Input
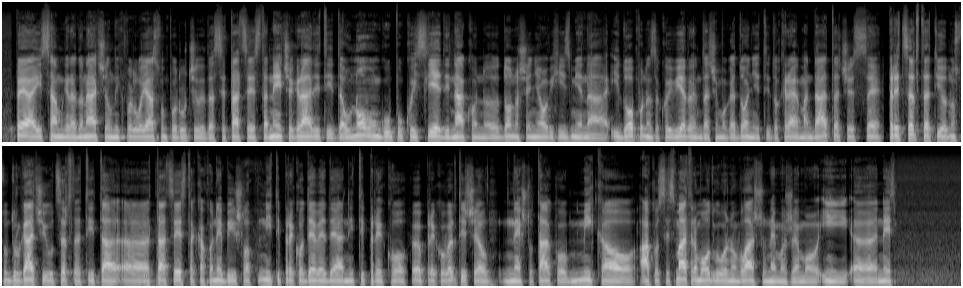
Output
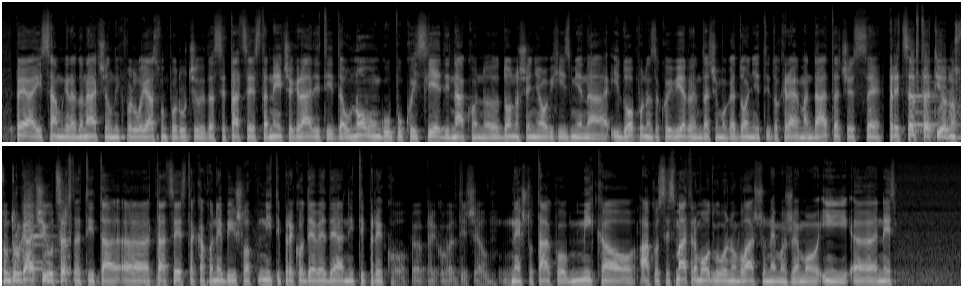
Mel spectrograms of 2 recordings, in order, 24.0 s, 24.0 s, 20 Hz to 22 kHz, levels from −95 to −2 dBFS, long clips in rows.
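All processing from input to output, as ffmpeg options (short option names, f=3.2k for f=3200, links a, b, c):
-filter_complex "[0:a]asettb=1/sr,asplit=3[a][b][c];[a]atrim=end=11.354[d];[b]atrim=start=11.35:end=12.84,asetpts=PTS-STARTPTS,afade=t=in:d=0.004:c=qsin,afade=t=out:st=1.486:d=0.004:c=qsin,equalizer=f=3.2k:w=0.31:g=-5,bandreject=f=176.5:t=h:w=4,bandreject=f=353:t=h:w=4,bandreject=f=529.5:t=h:w=4,bandreject=f=706:t=h:w=4,bandreject=f=882.5:t=h:w=4,bandreject=f=1.059k:t=h:w=4,bandreject=f=1.2355k:t=h:w=4,bandreject=f=1.412k:t=h:w=4,bandreject=f=1.5885k:t=h:w=4,bandreject=f=1.765k:t=h:w=4,bandreject=f=1.9415k:t=h:w=4,bandreject=f=2.118k:t=h:w=4,asplit=2[e][f];[f]highpass=f=720:p=1,volume=24dB,asoftclip=type=tanh:threshold=-14dB[g];[e][g]amix=inputs=2:normalize=0,lowpass=f=2.4k:p=1,volume=-6dB[h];[c]atrim=start=12.836[i];[d][h]acrossfade=d=0.004:c1=hsin:c2=qsin[j];[j][i]acrossfade=d=0.004:c1=qsin:c2=hsin,asettb=1/sr,asplit=3[k][l][m];[k]atrim=end=16.744[n];[l]atrim=start=16.74:end=18.36,asetpts=PTS-STARTPTS,afade=t=in:d=0.004:c=qsin,afade=t=out:st=1.616:d=0.004:c=qsin,acompressor=threshold=-37dB:ratio=6:attack=3.2:release=140:knee=1:detection=peak,tremolo=f=43:d=0.857,asplit=2[o][p];[p]adelay=19,volume=-3dB[q];[o][q]amix=inputs=2:normalize=0,atrim=end_sample=71442[r];[m]atrim=start=18.356[s];[n][r]acrossfade=d=0.004:c1=hsin:c2=qsin[t];[t][s]acrossfade=d=0.004:c1=qsin:c2=hsin,highshelf=f=7.7k:g=-5,bandreject=f=3.4k:w=21,acompressor=threshold=-27dB:ratio=6,volume=-6dB"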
